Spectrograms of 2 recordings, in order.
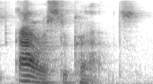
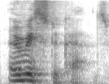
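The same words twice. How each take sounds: First: The stress is on the first syllable. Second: The stress is on a later syllable. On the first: This is the British way of saying it. "In the kingdom, it's aristocrats, with the emphasis on the first syllable" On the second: This is the American way of saying it. "But abroad, you say aristocrats"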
